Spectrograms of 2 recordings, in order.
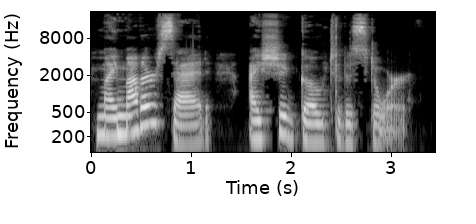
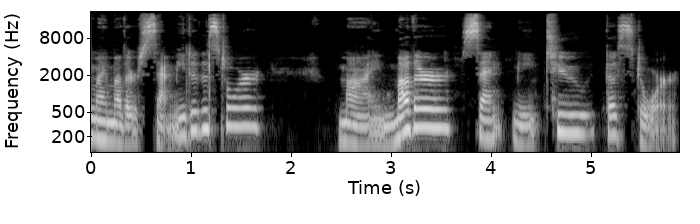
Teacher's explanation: We're back to our unstressed, stress, unstressed, stress, unstressed, stress.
